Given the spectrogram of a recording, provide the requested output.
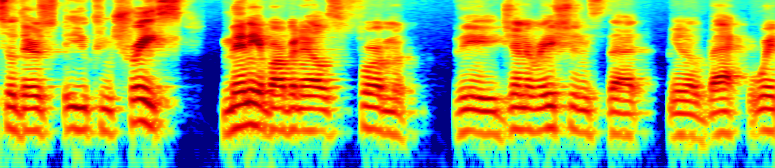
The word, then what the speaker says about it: Abravanel: his name is, because everyone usually uses the word Abarbanel, although the more likely pronunciation is Abravanel, which was actually not just one person.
